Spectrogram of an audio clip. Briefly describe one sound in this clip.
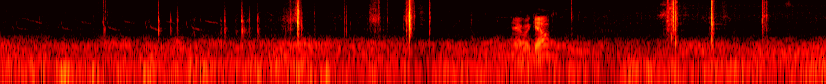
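Metal parts of a gun click and clack as they are handled.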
